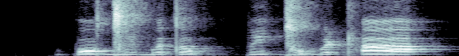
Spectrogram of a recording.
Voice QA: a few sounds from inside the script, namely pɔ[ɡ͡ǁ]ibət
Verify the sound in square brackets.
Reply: incorrect: ɡ͡ǀ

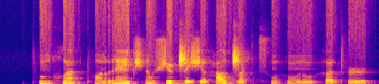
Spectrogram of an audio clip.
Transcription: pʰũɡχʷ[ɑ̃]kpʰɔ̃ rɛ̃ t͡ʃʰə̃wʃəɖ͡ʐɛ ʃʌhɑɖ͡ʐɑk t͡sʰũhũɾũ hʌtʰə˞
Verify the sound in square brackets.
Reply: correct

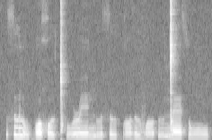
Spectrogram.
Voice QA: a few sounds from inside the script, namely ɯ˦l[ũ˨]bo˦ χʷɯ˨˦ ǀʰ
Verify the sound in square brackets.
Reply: incorrect: u˨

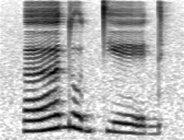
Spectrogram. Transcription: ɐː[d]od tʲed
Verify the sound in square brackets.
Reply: correct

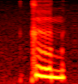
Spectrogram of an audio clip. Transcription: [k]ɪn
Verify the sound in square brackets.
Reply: correct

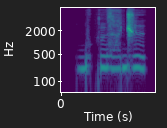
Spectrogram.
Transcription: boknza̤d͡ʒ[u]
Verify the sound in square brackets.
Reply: incorrect: ʉ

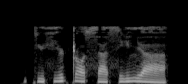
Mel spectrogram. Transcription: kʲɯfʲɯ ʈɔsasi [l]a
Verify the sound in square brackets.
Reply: incorrect: lʲ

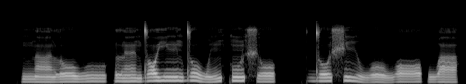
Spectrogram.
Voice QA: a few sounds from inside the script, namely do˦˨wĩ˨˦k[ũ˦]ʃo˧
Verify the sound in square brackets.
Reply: correct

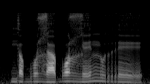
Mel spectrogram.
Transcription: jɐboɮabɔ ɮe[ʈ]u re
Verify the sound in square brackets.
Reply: incorrect: n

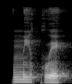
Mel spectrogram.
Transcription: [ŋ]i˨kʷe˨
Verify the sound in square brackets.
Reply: incorrect: m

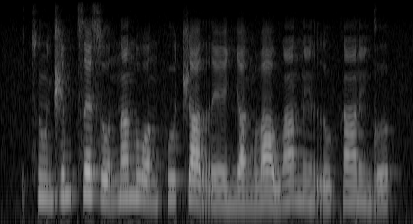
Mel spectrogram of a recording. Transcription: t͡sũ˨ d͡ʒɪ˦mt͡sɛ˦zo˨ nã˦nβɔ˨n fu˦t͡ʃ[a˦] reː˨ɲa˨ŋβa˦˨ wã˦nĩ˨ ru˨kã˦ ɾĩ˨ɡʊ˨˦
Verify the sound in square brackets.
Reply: incorrect: a˦˨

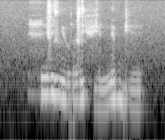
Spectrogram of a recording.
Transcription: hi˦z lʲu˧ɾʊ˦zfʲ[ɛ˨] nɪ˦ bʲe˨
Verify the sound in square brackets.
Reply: correct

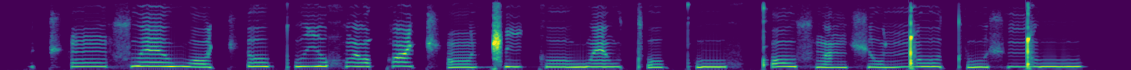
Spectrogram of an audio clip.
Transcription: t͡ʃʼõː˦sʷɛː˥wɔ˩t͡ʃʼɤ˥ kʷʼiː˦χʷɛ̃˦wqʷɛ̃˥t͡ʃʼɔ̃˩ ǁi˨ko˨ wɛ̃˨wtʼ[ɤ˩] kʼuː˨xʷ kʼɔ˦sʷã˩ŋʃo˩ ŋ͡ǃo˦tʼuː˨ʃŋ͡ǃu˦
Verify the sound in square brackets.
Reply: incorrect: o˩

